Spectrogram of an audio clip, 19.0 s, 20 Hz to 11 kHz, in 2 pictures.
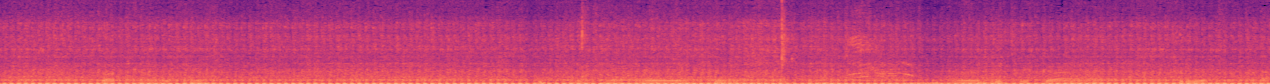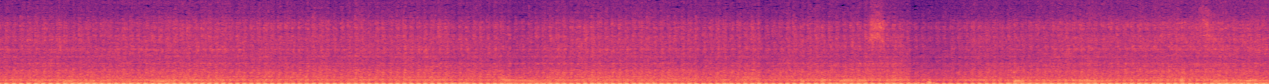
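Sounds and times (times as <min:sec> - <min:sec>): small motorcycle engine running: 0:00.0 - 0:19.0.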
